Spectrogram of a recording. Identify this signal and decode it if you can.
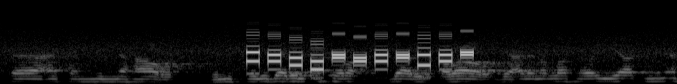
Multi-frequency trunk signalling (R1, as on North American trunks), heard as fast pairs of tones, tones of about 130 ms. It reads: KP 952069089 ST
